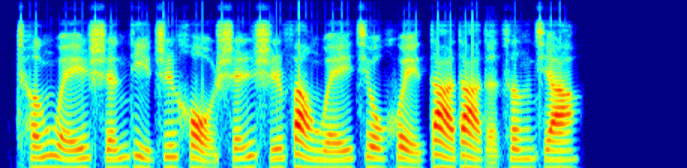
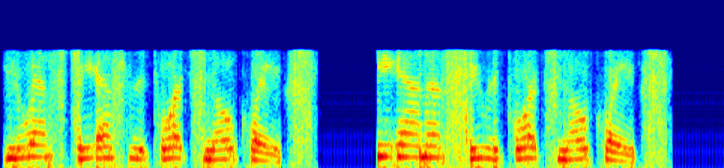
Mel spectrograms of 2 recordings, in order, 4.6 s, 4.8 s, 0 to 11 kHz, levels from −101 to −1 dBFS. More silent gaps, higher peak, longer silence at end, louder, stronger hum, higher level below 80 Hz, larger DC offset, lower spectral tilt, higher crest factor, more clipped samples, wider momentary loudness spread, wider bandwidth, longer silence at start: neither; about the same, -2 dBFS vs -2 dBFS; first, 0.75 s vs 0.4 s; second, -22 LUFS vs -19 LUFS; neither; second, -60 dBFS vs -42 dBFS; first, 0.5% vs under 0.1%; second, -3 dB/octave vs -11.5 dB/octave; about the same, 20 dB vs 16 dB; neither; about the same, 11 LU vs 12 LU; first, 11 kHz vs 4 kHz; about the same, 0.1 s vs 0.05 s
